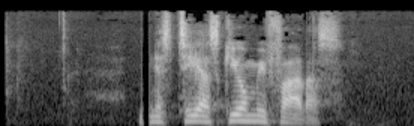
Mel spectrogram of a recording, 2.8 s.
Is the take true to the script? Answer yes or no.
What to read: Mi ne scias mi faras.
no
